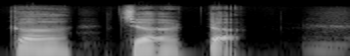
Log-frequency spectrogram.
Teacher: अघोष ध्वनियां बिना कंपन के निकलती हैं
